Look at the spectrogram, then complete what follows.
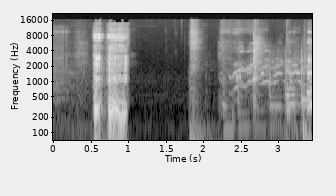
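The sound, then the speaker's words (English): Someone clears their throat in two short, loud, rasping bursts, then a pause of silence before speech begins. “Little throat clearing episode.”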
